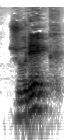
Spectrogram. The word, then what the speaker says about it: Żurek: Ударение на «у», потому что журек, тут уже все граждане Казахстана напряглись, это сердце.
